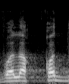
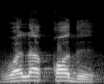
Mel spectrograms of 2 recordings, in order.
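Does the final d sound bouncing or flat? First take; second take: flat; bouncing. First: The final d stops flat with no echo. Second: The final d bounces with a slight echo. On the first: The speaker calls it wrong. "वलक़द नहीं" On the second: The speaker calls it right. "आवाज़ लौटती भी महसूस होनी चाहिए"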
